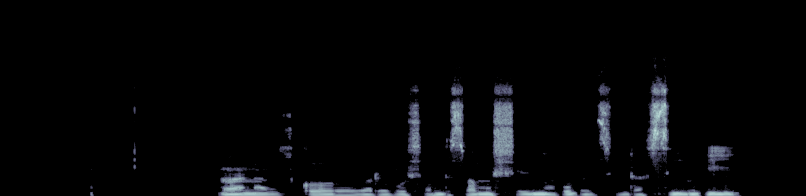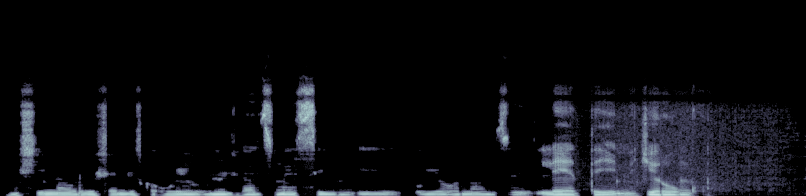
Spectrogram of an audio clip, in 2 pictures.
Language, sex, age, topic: Ndau, male, 18-24, education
